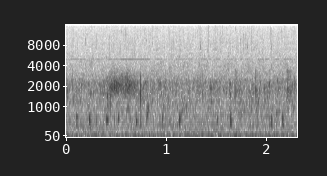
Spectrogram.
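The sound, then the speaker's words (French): Meltwater flowing on a melting glacier, a steady bright trickling rush dotted with small drips and light clicks throughout. “on entend des sons liés à la fonte de la neige, des écoulements, des bouts de glace qui tombent, mais aussi des rochers”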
